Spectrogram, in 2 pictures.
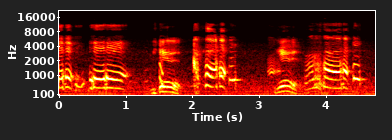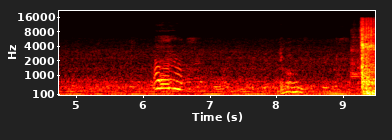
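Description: A baby squeals and giggles loudly, close by.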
